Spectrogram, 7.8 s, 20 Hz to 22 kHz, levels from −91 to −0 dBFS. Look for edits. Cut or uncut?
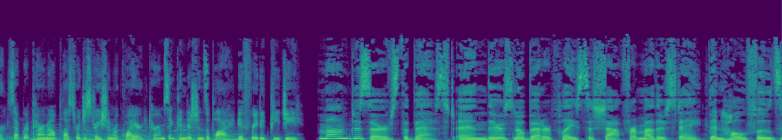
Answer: cut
